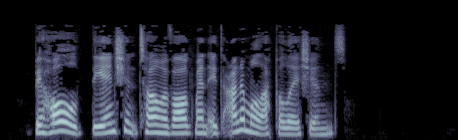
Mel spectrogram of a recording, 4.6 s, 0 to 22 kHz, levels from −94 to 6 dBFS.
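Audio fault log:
throughout, MP3 compression: likely a starved encode, fitting about 40 kbps, that cuts everything above 10.5 kHz and drops weak detail, leaving the speech dull and watery.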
